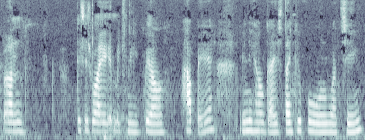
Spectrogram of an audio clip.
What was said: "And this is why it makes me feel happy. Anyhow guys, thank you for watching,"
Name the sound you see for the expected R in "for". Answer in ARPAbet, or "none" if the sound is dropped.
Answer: L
